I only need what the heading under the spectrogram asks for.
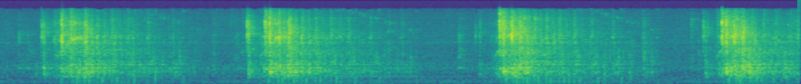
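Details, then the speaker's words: Briggs & Stratton OHV plastic-carburetor push mower left unstarted over winter catches in short sputtering bursts about every two and a half seconds, popping and dying back as it is pulled; water in the fuel and likely on the spark plug. "you can hear it popping so there's a little bit of water that's probably in the plug as well so i'm going to continue to pull it it'll catch at some point"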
